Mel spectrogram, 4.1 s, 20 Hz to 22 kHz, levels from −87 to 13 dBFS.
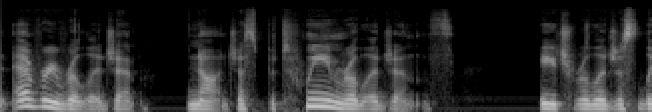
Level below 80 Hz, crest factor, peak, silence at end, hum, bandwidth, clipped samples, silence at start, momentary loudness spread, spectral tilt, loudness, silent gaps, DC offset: -58 dBFS; 16 dB; -4 dBFS; 0 s; none; 14.5 kHz; under 0.1%; 0 s; 15 LU; -6 dB/octave; -20 LUFS; none; under 0.1%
